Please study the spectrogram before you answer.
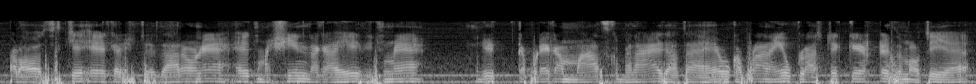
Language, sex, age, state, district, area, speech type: Urdu, male, 18-30, Delhi, Central Delhi, urban, spontaneous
